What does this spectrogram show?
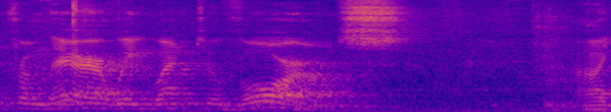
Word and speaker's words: Worms: there we went to VMS uh you've heard of the diet of worms uh we learned to pronounce things differently VMS is is the is the word for that uh where Luther defended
